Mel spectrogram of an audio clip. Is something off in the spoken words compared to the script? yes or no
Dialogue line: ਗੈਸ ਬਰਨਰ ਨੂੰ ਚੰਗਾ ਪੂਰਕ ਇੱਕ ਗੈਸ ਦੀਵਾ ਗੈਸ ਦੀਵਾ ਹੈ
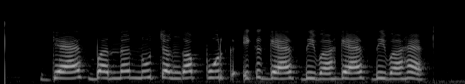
no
